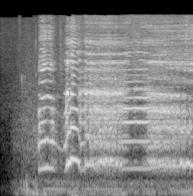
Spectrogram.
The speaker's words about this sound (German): Ein Hahn, der kräht, gehört zum Bauernhof.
